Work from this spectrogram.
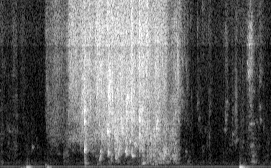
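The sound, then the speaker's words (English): Hands are rinsed under a running tap: a couple of seconds of splashing water, framed by a few soft knocks before and one sharper thump after. “Gotta just rinse my hands really quick.”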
